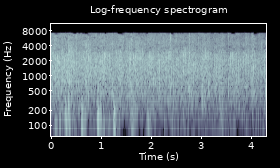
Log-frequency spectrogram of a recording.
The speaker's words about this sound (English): Really quick, if we can get a round of applause for our Public Research Institute. They're the folks that put all this together. They did a fantastic job.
